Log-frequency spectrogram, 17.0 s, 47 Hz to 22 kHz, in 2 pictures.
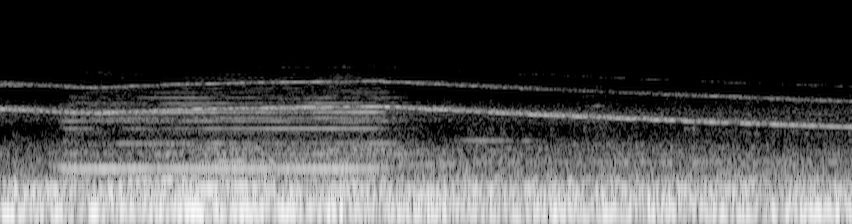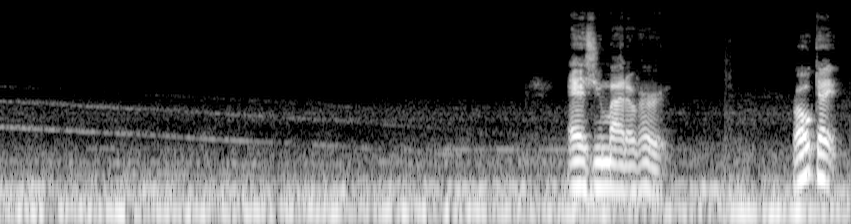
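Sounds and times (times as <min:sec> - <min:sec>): siren wailing: 0:00.0 - 0:12.9.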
